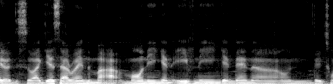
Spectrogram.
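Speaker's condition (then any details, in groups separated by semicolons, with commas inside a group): No condition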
